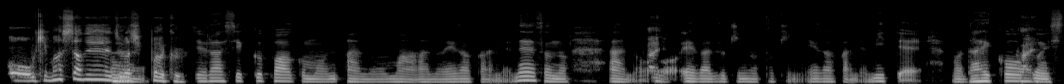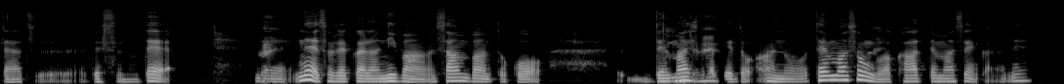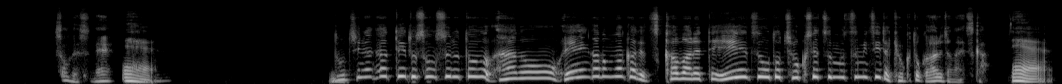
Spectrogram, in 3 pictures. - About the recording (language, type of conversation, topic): Japanese, podcast, 映画や映像と結びついた曲はありますか？
- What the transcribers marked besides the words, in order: distorted speech; static; other noise; "結び" said as "むすみ"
